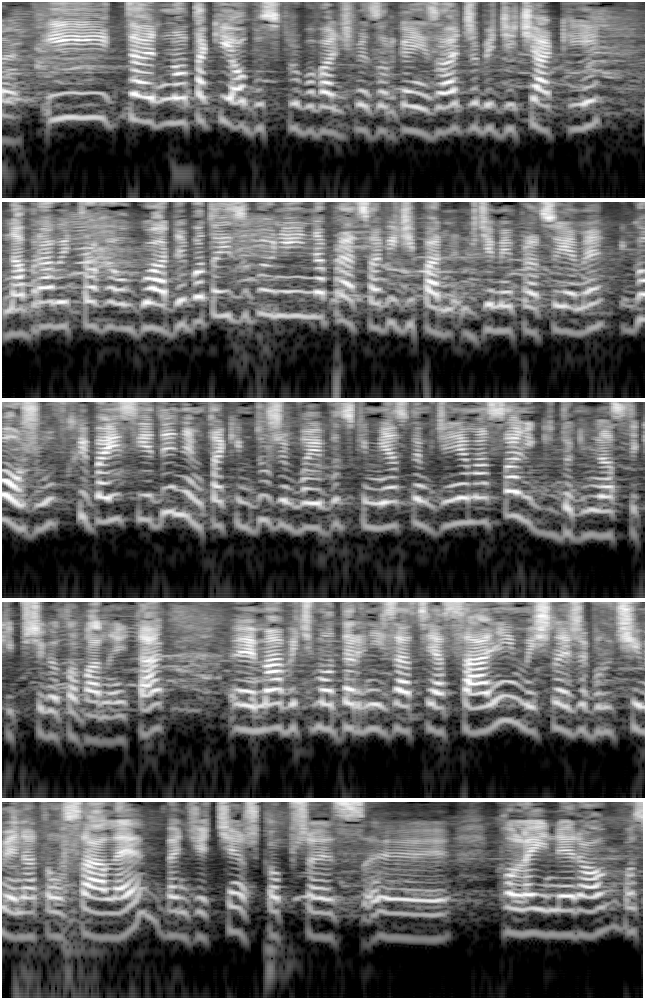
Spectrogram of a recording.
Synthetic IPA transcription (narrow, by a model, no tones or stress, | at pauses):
ʔit̪ɛnɔt̪akʲiɔbusspɾubɔvalʲiɕmɘzɔɾɡaɲizɔvad͡ʑʐɛbɘd͡ʑet͡ɕakʲi | nabɾawɘt̪ɾɔxɛɔɡwad̪ɘbɔt̪ɔjɛszupɛwɲɛinːapɾat̪savʲid͡ʑipanɡd͡ʑɛmɘpɾat̪sujɛmɘɡɔʐufxɘbajɛst̪jɛd̪ɘnɘmt̪akʲimd̪uʐɘmvɔjɛvut̪skʲimːjast̪ɛmɡd͡ʑɛɲɛmasalʲid̪ɔɡʲimnast̪ɘkʲipʂɘɡɔt̪ɔvanɛjt̪ak | mabɘt͡ɕmɔd̪ɛɾɲizat̪sʲjasalʲimɘɕlɛʐɛvɾut͡ɕimɘnat̪ɔ̃w̃salɛbɛɲd͡ʑɛt͡ɕɛ̃w̃ʂkɔpʂɛs | kɔlɛjnɘɾɔɡbɔ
